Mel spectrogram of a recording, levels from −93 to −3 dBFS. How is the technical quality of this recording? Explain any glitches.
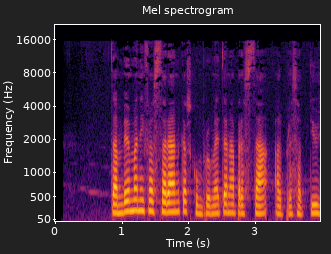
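Nothing in this speech recording stands out as a glitch, so there's really nothing technical to flag here.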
